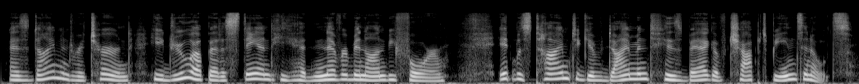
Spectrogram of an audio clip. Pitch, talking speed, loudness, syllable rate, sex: 210 Hz, 195 wpm, -15 LUFS, 4.6 syllables/s, female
